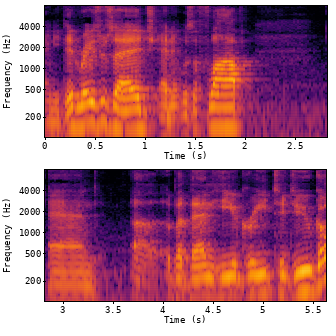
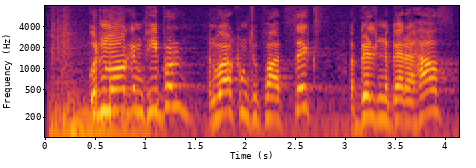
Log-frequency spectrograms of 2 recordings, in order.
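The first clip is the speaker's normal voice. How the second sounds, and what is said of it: Put-on German accent. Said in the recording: “play the role as in this German accent ... he was doing that accent”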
